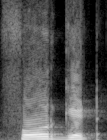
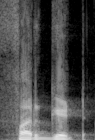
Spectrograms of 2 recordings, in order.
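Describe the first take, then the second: First: The first syllable sounds like 'for'. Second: The first syllable sounds like 'fer'. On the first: The speaker calls it wrong. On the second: The speaker calls it right.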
